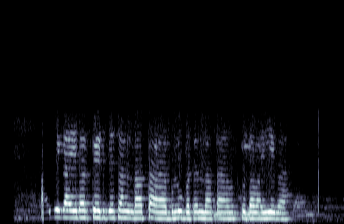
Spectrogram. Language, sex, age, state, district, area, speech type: Hindi, female, 45-60, Bihar, Madhepura, rural, conversation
